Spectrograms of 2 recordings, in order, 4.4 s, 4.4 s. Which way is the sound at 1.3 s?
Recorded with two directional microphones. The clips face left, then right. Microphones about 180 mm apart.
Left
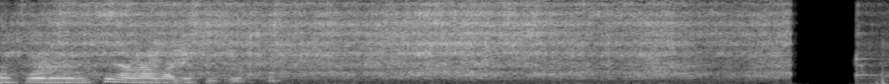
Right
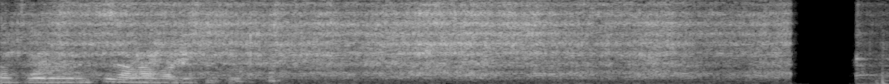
Centre (ahead or behind).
